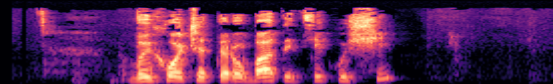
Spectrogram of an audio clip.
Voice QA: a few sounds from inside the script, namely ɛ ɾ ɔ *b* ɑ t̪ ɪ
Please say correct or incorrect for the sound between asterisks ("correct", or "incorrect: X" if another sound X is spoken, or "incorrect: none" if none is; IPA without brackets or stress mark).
correct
